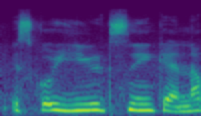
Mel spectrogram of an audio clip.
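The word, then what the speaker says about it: Yeats: ठीक है जी, तो इस पोएम के बारे में सबसे पहले जान लेते हैं कि ये लिखी है विलियम बटलर येट्स ने। इसको येट्स नहीं कहना, प्रोनाउंसिएशन येट्स है, इसको हम WB येट्स भी बोल देते हैं।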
